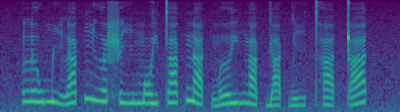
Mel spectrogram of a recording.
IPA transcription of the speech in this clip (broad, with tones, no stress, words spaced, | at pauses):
lə˧wmi˨˩˨la˦˥k̚ɲɨ˧ə̯ ʂi˧mɔ˧jt̪a˦˥k̚ na˨˩t̚məː˧j ŋa˨˩k̚ja˨˩k̚li˨˩ t̪ʰa˨˩t̚ʈa˦˥t̚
